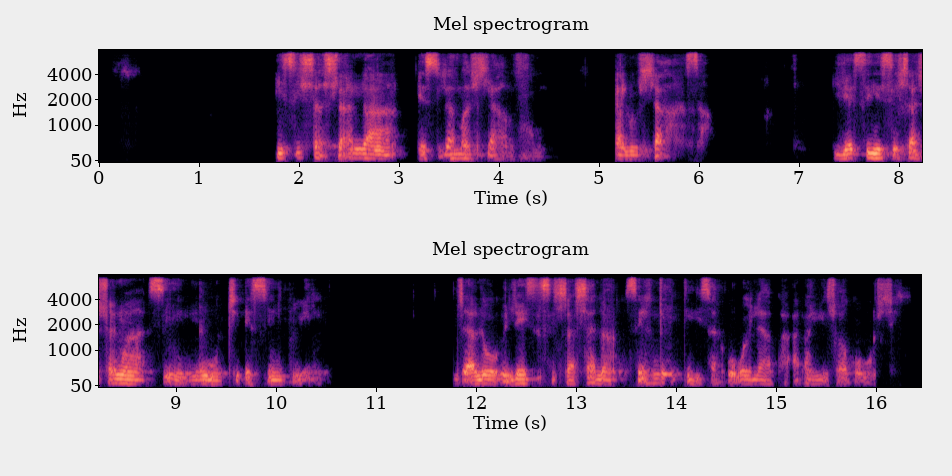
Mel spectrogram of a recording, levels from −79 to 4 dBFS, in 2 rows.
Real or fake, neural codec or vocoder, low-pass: fake; codec, 24 kHz, 1.5 kbps, HILCodec; 7.2 kHz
